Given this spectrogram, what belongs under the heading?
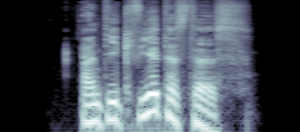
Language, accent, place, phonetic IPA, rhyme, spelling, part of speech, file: German, Germany, Berlin, [ˌantiˈkviːɐ̯təstəs], -iːɐ̯təstəs, antiquiertestes, adjective, De-antiquiertestes.ogg
- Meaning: strong/mixed nominative/accusative neuter singular superlative degree of antiquiert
